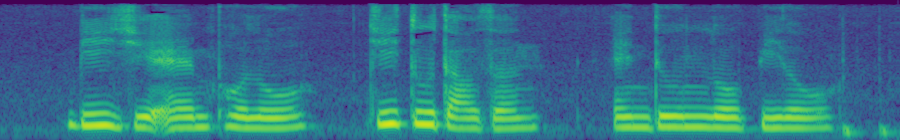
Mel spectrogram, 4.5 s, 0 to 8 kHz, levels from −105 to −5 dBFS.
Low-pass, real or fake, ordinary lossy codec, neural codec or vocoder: 7.2 kHz; real; MP3, 48 kbps; none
